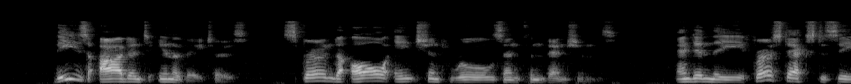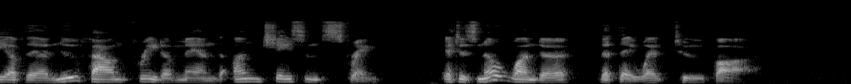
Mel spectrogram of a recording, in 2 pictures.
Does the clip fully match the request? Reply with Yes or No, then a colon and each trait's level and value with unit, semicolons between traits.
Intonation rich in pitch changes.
Yes: wide, 6.5 semitones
